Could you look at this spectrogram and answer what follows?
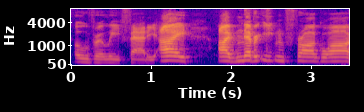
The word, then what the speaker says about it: foie gras: I'm just gonna play the proper pronunciation. – I'm on the edge of my seat. – Yeah. Here we go. – Foie gras. – So it even gives you F-W-A-A-G-R-A. Foie gras.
